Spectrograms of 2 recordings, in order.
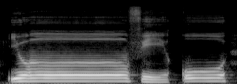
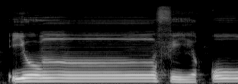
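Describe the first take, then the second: Both takes have the same delivery.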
